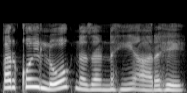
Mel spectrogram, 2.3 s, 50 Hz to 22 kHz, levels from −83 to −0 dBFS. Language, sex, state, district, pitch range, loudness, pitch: Hindi, female, Madhya Pradesh, Bhopal, 210-290 Hz, -13 LUFS, 220 Hz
